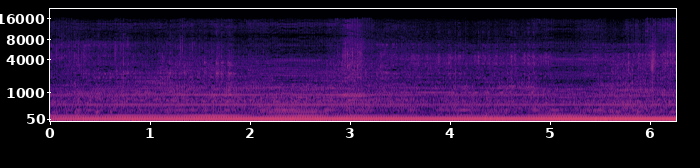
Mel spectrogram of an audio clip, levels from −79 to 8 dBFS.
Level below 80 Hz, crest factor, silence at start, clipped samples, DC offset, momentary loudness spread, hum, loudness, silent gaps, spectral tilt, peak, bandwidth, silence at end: -36 dBFS; 22 dB; 0 s; under 0.1%; under 0.1%; 2 LU; none; -35 LUFS; none; -4 dB/octave; -12 dBFS; 17 kHz; 0 s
